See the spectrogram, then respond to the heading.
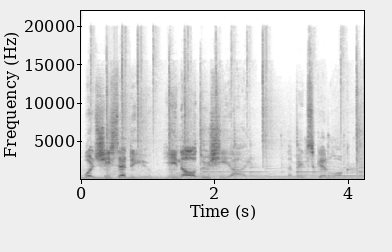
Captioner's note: non-english speech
